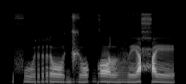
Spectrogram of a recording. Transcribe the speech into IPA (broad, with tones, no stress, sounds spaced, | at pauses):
f u˧˩ r o˧˩ d͡ʒ o˨˩˦ ɡ ɔ˧˩ l v e˨˩˦ ħ e˧˩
